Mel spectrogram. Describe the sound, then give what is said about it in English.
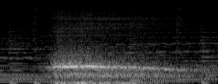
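A deep breath is drawn at the start of a breath prayer: one soft, breathy inhale that swells and then fades over about a second, with a faint steady tone underneath and no words. “Let's have a breath and a prayer.”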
